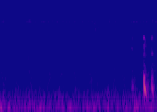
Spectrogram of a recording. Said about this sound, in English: Okay. Crickets.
